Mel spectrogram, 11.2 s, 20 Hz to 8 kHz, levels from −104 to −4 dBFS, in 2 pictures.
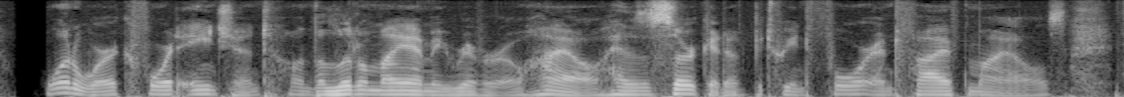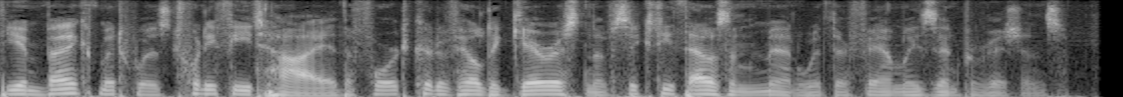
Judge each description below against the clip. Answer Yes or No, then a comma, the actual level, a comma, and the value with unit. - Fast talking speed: Yes, fast, 220 wpm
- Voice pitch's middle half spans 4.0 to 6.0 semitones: Yes, average, 4.4 semitones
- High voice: No, low, 105 Hz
